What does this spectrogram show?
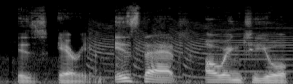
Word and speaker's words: Aryan: It's pronounced Aryan. Persian.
